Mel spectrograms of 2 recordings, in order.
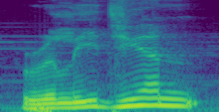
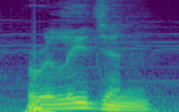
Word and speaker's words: religion: रिलीजन, इसको आमतौर पर रिलीजियन प्रोनाउंस किया जाता है, जो कि बिल्कुल गलत है। आप इसको क्या प्रोनाउंस करेंगे? रिलीजन, रिलीजन, रिलीजन।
